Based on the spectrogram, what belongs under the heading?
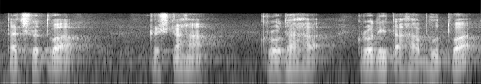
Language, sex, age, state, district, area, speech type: Sanskrit, male, 60+, Telangana, Peddapalli, urban, spontaneous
